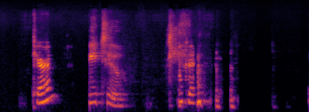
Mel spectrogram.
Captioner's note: laughs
